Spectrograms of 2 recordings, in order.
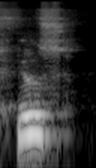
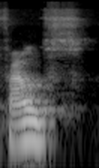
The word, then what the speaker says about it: fils: The different ways to pronounce it because of the different Arabic dialects. Fils is one way. Fils, fals, yeah, Phyllis.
